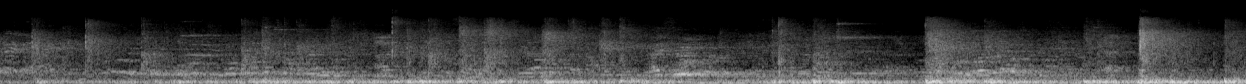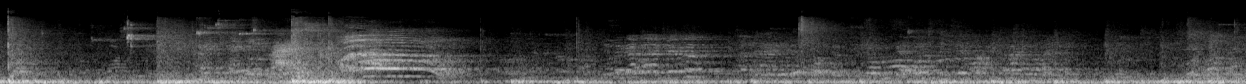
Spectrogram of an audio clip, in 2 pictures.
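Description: A ball thumps against hands and the floor.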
